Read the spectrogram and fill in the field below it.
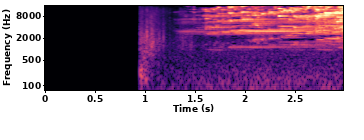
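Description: A bright magical shimmer sparkles and swells.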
